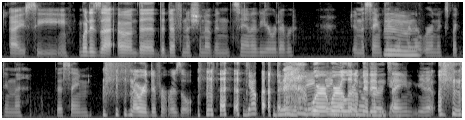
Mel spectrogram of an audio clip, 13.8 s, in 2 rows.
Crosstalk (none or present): present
